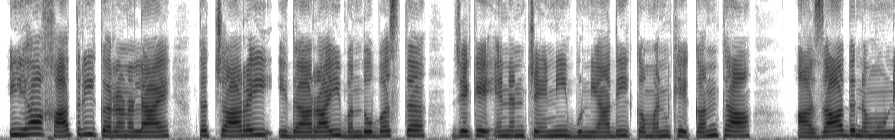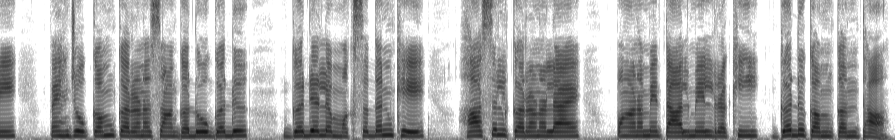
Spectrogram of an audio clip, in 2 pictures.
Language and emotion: Sindhi, neutral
